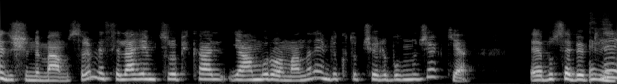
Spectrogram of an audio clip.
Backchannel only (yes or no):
yes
